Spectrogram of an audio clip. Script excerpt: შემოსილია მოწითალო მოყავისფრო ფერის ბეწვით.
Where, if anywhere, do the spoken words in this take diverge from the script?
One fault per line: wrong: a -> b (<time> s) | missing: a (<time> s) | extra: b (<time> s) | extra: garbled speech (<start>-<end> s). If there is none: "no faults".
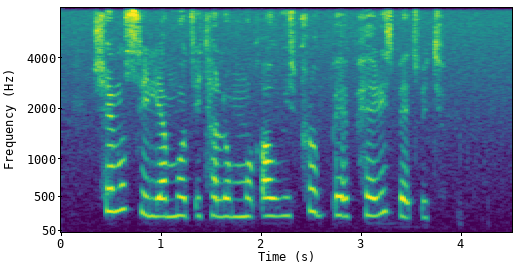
no faults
